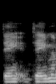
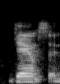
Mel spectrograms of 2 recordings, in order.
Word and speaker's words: Damson: the way that like what's his name, Idris, Damon Idris, did I say it right? Damson, yeah.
